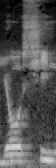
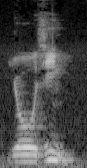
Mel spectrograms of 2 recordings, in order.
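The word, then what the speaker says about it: 用心: phần cách đọc đấy, từ này không phải đọc là yoshin đâu. Cái này nó sẽ biến ra một chút yojin, chữ tâm đọc là jin.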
